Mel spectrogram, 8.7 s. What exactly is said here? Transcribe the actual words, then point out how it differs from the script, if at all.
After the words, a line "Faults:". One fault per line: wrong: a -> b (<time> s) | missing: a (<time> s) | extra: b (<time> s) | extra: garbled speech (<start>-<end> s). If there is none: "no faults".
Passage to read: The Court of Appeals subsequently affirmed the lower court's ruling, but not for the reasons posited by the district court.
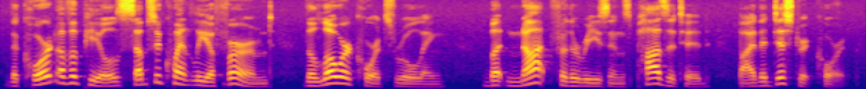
The Court of Appeals subsequently affirmed the lower court's ruling, but not for the reasons posited by the district court.
Faults:
no faults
